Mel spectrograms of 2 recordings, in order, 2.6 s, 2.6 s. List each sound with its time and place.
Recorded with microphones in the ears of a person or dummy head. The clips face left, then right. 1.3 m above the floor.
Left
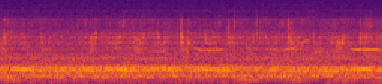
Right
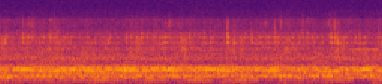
Only background noise.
